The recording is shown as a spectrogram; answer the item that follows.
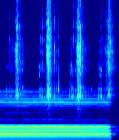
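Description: A woman singing an honor song, holding one long steady note, accompanied by a handheld rattle shaken about every two-thirds of a second.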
